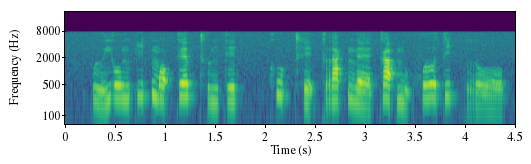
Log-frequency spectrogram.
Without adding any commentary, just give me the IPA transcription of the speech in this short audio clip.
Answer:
pɯː˩˦joː˧ŋki˦˥t̚ mɔ˦˥ʔkɛː˥˩p̚tʰɯ˧ŋke˦˥k̚ | kʰu˥˩ʔtʰe˨˩ʔkra˦˥k̚ŋɛː˨˩ ka˥˩ʔmu˨˩ʔfɤː˥˩ti˥˩t̚ proː˨˩

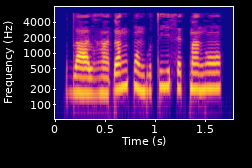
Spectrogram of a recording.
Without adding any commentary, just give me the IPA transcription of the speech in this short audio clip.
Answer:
daː˨l ɣã˨ɗa˦ŋpɔ̃˧ ɡʷɨ˧tiː˦sɛ˧k͡pã˦ ɡɔ̃˦

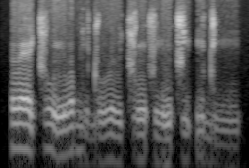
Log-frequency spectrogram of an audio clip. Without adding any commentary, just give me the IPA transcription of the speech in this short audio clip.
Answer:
ʋɛː˥˨t͡ɕuː˥˨nu˧˥ə̯bi˩ du˩˧lɯː˩˧t͡ɕo˧ŋsiː˩˧n t͡ɕi˧˥ʔi˥˨ diː˩

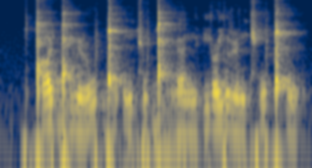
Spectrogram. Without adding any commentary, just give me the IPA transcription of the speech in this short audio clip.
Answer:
ǃɑy̯ɡ͡ǃilʲʊ ɭu ɡ͡ǃʊʔun cuɡ͡ǃiræn | jə˞julʲɭʌn cʰuǃʰʊ

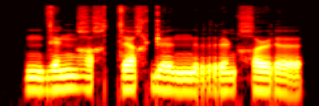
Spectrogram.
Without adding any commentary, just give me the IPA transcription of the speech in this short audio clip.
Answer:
ndɛŋʁəχ tɛχɖɘːŋərɜɳ χə˞ɾɜ

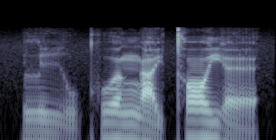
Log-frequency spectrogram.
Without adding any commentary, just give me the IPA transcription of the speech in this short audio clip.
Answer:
liː˨˩w kʷʰœː˧ŋaː˨˩j t̪ʰɔː˥jɛː˨˩

